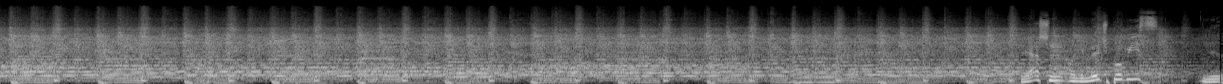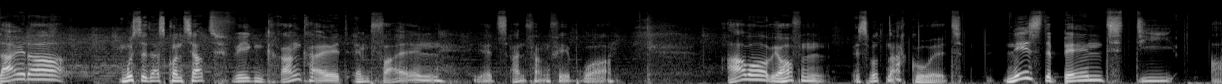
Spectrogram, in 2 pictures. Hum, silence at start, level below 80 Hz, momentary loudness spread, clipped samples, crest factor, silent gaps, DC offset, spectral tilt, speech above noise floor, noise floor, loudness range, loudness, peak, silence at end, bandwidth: none; 0 s; -40 dBFS; 10 LU; under 0.1%; 16 dB; none; under 0.1%; -4.5 dB/octave; 28 dB; -47 dBFS; 5 LU; -19 LUFS; -4 dBFS; 0 s; 16.5 kHz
